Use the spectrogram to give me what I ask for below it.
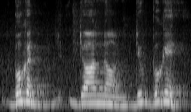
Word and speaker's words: Bukidnon: Because this is the second time I've Bukidnon.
